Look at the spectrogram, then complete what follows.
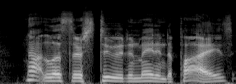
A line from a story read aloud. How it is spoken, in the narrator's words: answered the boy, laughing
